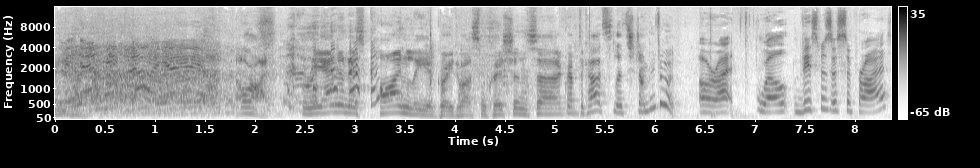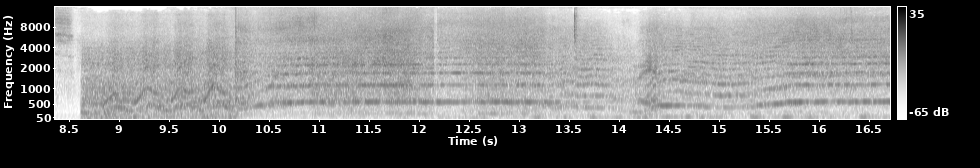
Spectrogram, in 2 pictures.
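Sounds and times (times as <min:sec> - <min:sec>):
laughter: 0:00.0 - 0:05.4
speech: 0:02.5 - 0:09.2
racing car engine whine during burnouts: 0:08.6 - 0:16.7.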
